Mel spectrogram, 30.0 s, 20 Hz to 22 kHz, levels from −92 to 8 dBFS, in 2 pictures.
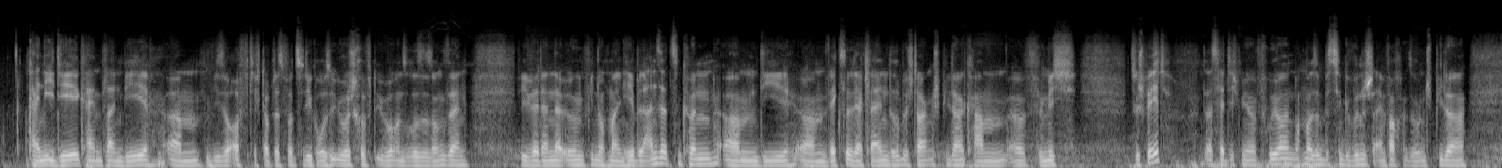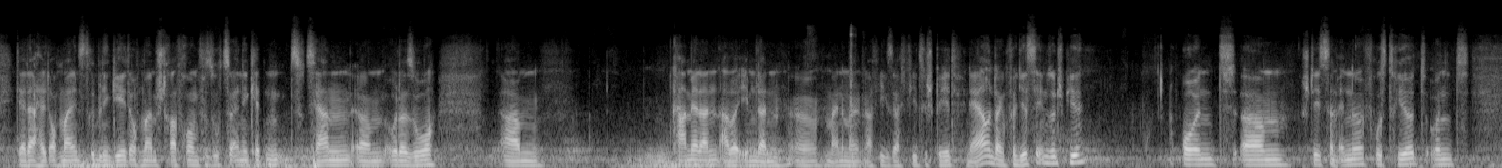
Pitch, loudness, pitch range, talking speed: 105 Hz, -19 LUFS, 100-110 Hz, 225 wpm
